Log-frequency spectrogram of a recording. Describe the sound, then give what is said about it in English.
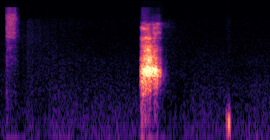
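Breathing exercise of inhaling through the nose and exhaling through the mouth: one clear, breathy rush of an exhale stands out in near silence, with a faint brief hiss before it and a tiny soft sound after. “inhale through your nose, exhale through your mouth.”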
